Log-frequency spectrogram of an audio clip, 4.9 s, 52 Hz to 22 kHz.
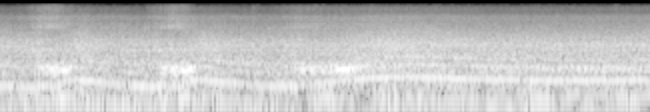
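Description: Nissan Skyline 2000GT (Hakosuka) straight-six on triple carburettors, revved by hand at the throttle linkage. The revs rise and fall in about three short blips, with intake noise at each, then go up a little and hold steady.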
